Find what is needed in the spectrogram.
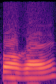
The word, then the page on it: foret: French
